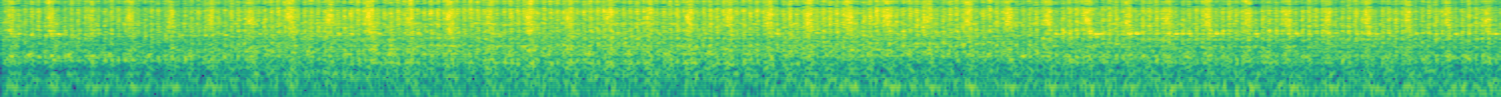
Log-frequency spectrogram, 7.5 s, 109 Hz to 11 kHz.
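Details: Freightliner Cascadia DD15 diesel at idle with a sharp, steady loud knock about 2.5 per second; major internal damage, engine considered gone and needing repair/overhaul.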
